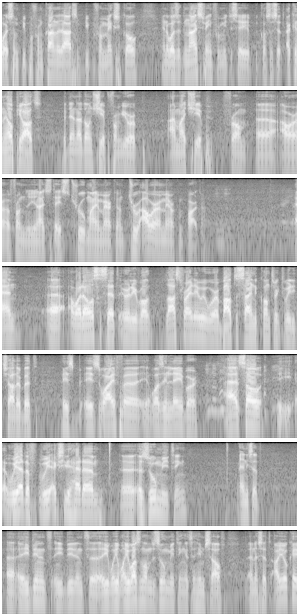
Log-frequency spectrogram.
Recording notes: Live From Seafood Expo Global.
